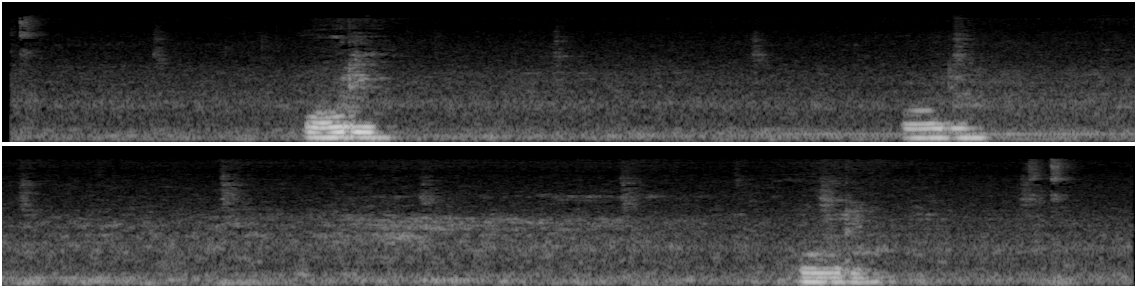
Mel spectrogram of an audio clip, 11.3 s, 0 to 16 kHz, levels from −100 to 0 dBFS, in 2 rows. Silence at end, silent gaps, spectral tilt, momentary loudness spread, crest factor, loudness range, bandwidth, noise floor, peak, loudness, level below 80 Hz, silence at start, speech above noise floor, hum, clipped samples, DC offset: 0.05 s; none; -9 dB/octave; 25 LU; 22 dB; 16 LU; 10.5 kHz; -56 dBFS; -12 dBFS; -30 LUFS; -60 dBFS; 1.5 s; 29 dB; none; under 0.1%; under 0.1%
